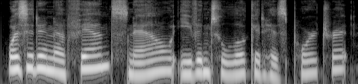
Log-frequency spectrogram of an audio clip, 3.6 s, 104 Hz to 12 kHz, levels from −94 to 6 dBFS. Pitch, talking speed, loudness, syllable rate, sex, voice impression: 205 Hz, 185 wpm, -18 LUFS, 4.4 syllables/s, female, feminine, middle-aged, slightly weak, soft, slightly muffled, intellectual, calm, reassuring, elegant, kind, modest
